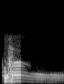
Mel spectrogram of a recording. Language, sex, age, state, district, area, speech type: Marathi, male, 18-30, Maharashtra, Buldhana, rural, conversation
